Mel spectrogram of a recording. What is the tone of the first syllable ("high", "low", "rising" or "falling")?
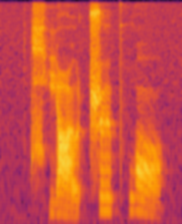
low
